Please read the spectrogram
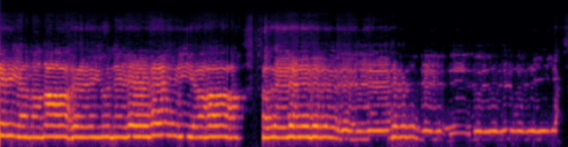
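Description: A woman singing wordlessly in a solo intuitive chant, with no instruments. She holds long, warbling notes, pauses for a breath about three seconds in, then goes on to lower, quieter notes.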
